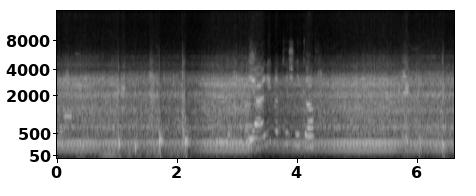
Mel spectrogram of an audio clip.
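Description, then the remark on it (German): Sharp, irregular knocks, several scattered taps at the start and a couple more near the end, over a steady low mechanical hum, with a brief spoken phrase in the middle. “Ja, ich höre das Klopfen.”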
